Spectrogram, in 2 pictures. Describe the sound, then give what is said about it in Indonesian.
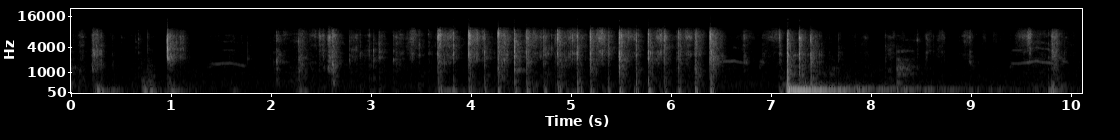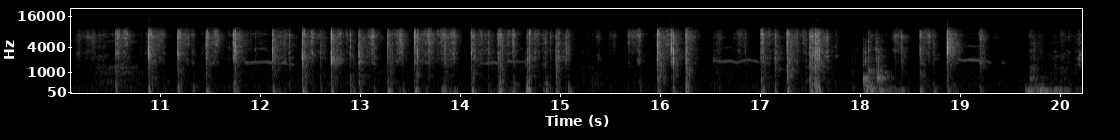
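Crisp bursts of rapid papery flicking as a deck of cards is shuffled over and over to get a card to fall out, with brief pauses and a soft low thump partway through; no one speaks. “Aku kocok lagi biar dapat kartu.”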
